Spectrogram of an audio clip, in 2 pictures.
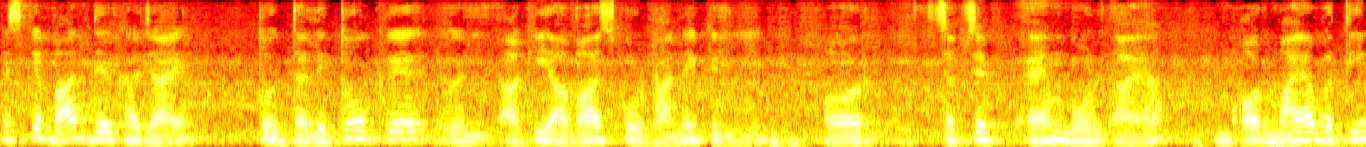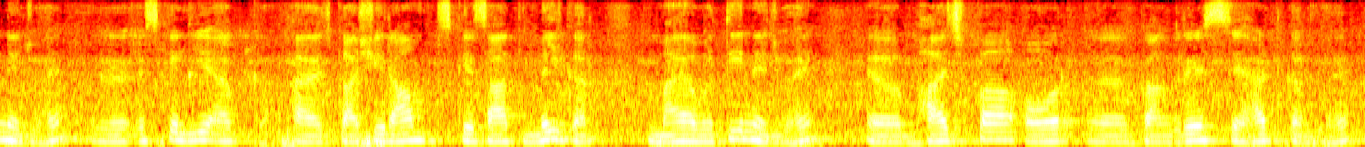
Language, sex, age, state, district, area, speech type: Urdu, male, 30-45, Uttar Pradesh, Aligarh, urban, spontaneous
